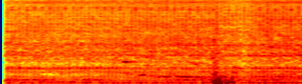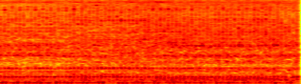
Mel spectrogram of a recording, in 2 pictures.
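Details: New Honda Civic engine running: steady hum with a fast, even ticking on top plus one sharp clunk early on; engine ticking noise, source unclear.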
